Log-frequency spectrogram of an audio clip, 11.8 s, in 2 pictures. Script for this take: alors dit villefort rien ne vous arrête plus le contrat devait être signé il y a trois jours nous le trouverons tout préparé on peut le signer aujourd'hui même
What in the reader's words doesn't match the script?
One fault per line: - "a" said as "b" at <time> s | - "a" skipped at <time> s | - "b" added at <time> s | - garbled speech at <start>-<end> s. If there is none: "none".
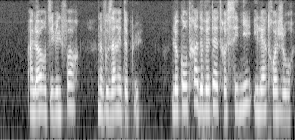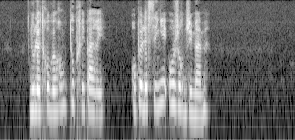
- "rien" skipped at 1.6 s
